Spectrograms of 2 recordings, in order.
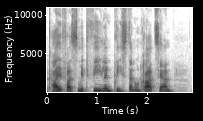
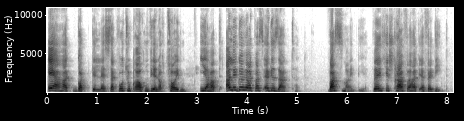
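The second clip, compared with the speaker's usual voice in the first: loud, indignant high priest crying out; high priest crying out in outrage to the council; outraged cry; 4 semitones higher, 7 dB louder than usual. A narrator's reading. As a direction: rage at the blasphemy, loud. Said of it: "zerriss ... sein Gewand und rief".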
